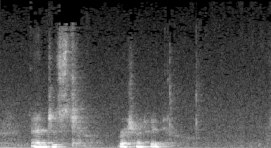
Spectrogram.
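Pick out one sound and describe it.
A young woman speaks briefly close by.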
